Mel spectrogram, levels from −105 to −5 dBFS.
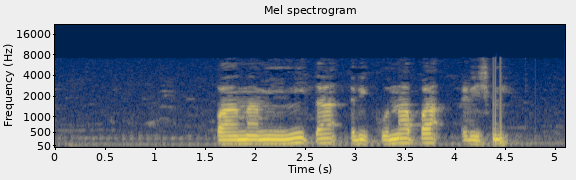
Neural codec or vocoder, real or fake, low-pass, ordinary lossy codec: none; real; 7.2 kHz; AAC, 64 kbps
